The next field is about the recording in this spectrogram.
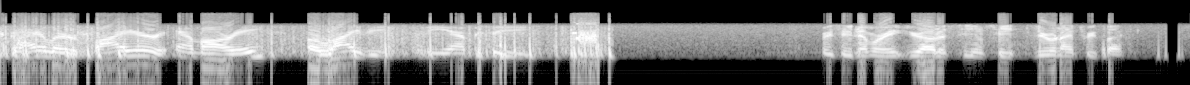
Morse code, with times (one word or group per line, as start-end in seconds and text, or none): none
